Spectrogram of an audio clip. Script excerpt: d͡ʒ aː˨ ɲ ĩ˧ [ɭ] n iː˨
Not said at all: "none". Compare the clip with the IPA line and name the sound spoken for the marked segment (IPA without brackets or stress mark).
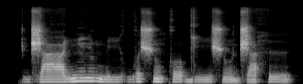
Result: l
